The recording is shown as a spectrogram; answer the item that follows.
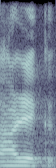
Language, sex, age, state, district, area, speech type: Malayalam, female, 30-45, Kerala, Kasaragod, rural, read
